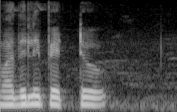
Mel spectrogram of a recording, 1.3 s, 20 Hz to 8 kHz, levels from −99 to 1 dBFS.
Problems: constant background noise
